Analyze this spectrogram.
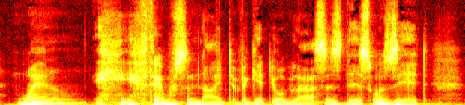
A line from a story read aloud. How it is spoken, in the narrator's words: Twilight said with a chuckle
